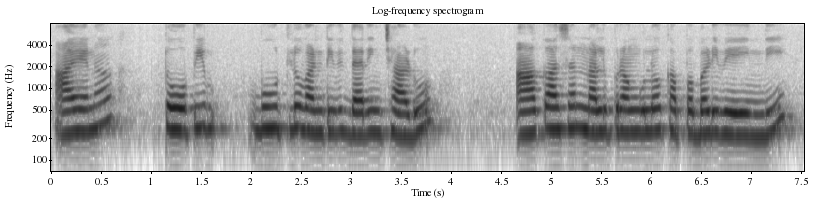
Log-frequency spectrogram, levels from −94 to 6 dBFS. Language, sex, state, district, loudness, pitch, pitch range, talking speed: Telugu, female, Andhra Pradesh, Guntur, -16 LUFS, 255 Hz, 240-275 Hz, 90 wpm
